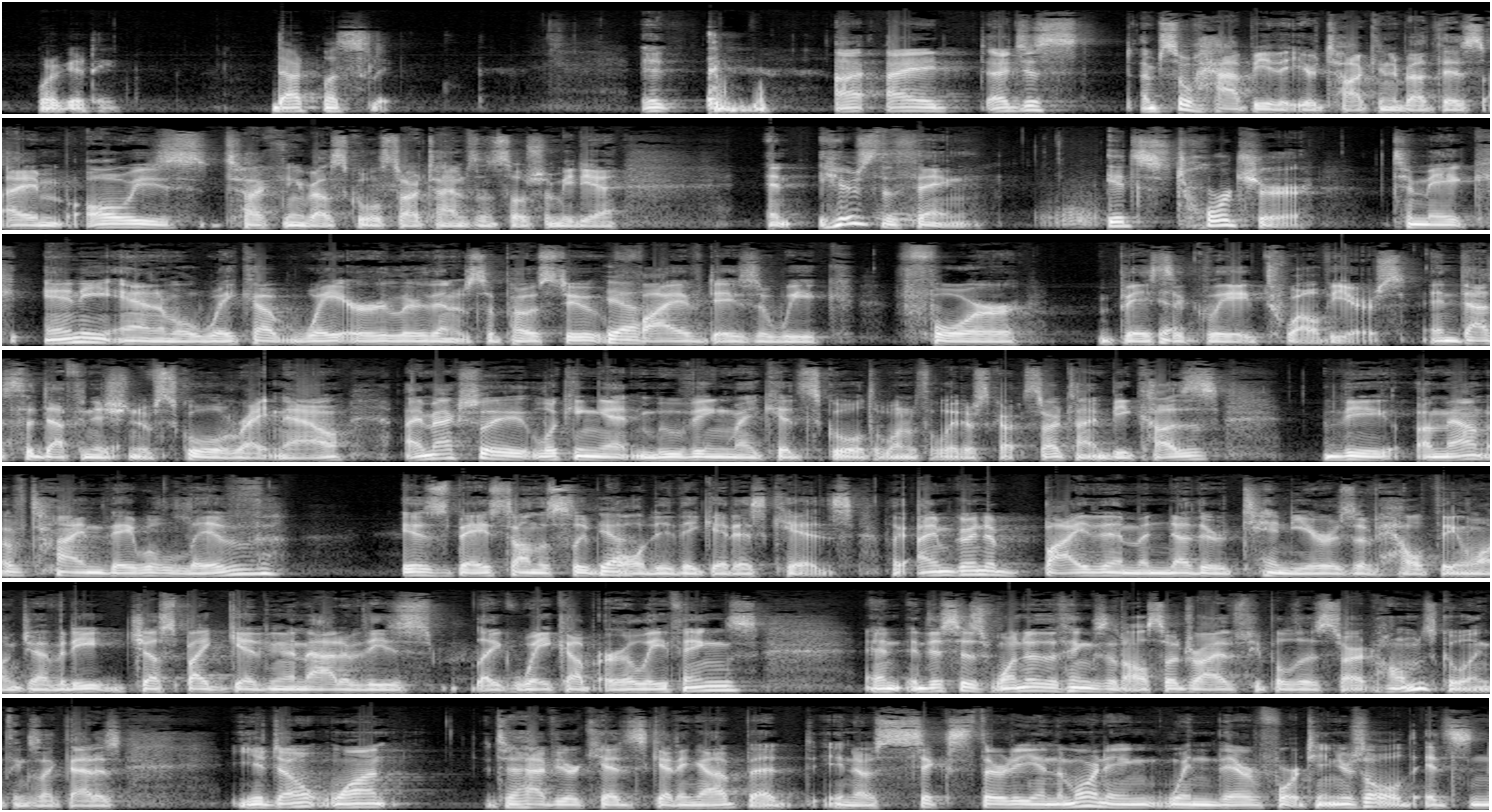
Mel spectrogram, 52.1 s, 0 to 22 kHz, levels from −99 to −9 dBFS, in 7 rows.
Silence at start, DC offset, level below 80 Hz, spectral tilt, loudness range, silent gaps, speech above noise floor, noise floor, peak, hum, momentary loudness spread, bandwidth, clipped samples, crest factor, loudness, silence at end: 0.2 s; under 0.1%; -60 dBFS; -4.5 dB/octave; 3 LU; none; 44 dB; -61 dBFS; -2 dBFS; none; 7 LU; 15 kHz; under 0.1%; 16 dB; -17 LUFS; 0 s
